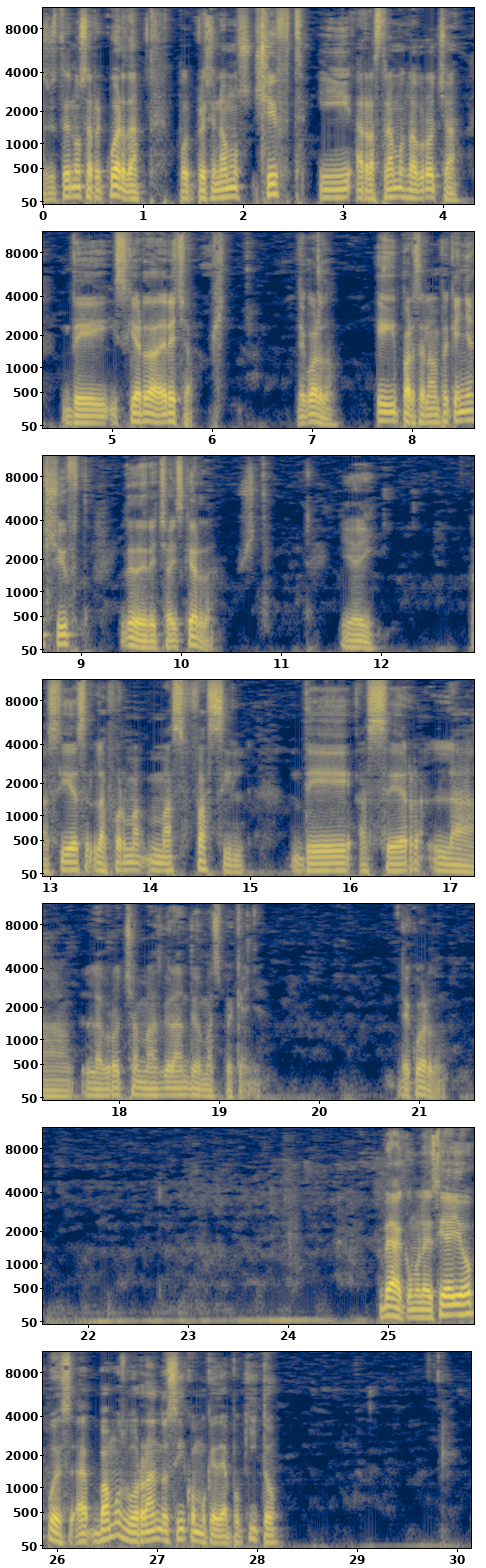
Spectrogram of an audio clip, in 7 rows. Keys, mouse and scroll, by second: 6.4 shift+click, 10.3-11.6 shift+drag, 12.3-15.7 drag, 16.3-19.3 drag, 20.6-26.9 drag, 26.9 middle click, 27.7-30.1 drag.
